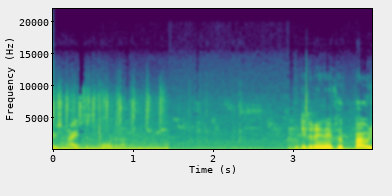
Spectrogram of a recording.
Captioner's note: nature sounds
